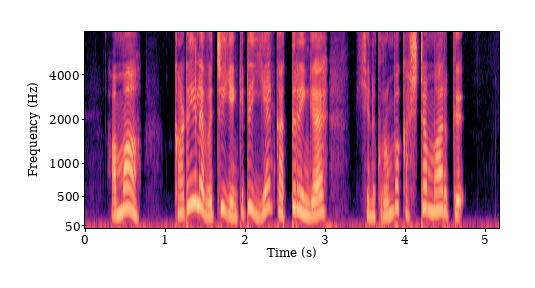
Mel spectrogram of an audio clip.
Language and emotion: Tamil, sad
